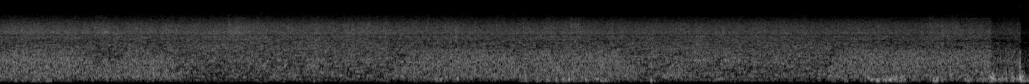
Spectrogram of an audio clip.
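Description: Steady rushing wind noise on the microphone, which breaks off abruptly at the very end.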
